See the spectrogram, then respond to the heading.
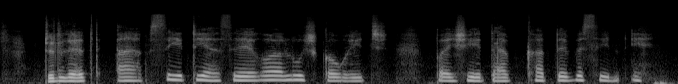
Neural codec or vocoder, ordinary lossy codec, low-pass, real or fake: codec, 16 kHz in and 24 kHz out, 0.6 kbps, FocalCodec, streaming, 4096 codes; none; 10.8 kHz; fake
